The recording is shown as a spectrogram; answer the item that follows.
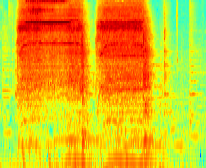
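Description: Cordless drill running at speed in two bursts of about a second each, with a short pause between, working through a metal strap hinge into a PVC door.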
